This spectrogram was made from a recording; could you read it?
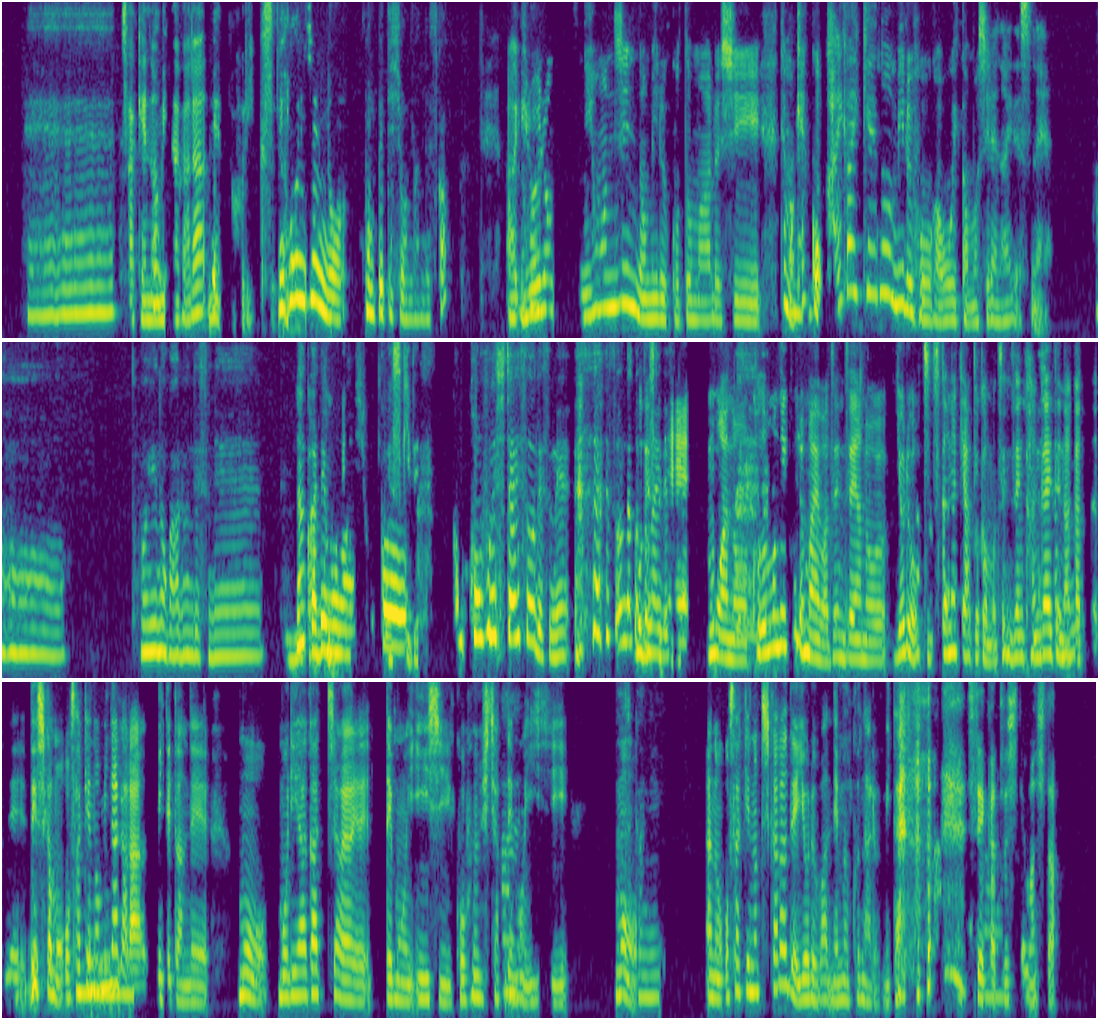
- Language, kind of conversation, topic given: Japanese, podcast, 寝る前のルーティンで、欠かせない習慣は何ですか？
- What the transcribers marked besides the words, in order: unintelligible speech; distorted speech; chuckle; laughing while speaking: "みたいな"; unintelligible speech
